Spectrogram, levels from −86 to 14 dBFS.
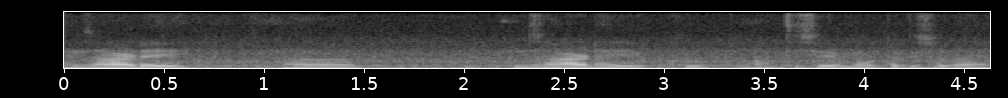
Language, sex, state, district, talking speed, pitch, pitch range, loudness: Marathi, male, Maharashtra, Pune, 115 wpm, 150 Hz, 145-150 Hz, -17 LUFS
